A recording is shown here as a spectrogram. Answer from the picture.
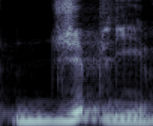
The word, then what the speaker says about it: Ghibli: Ghibli ist die japanische Aussprache mit einem stimmhaften J, das ich jetzt auch falsch ausspreche.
